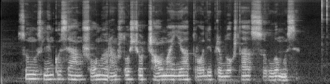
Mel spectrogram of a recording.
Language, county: Lithuanian, Marijampolė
